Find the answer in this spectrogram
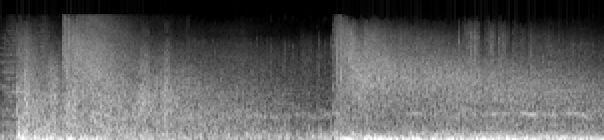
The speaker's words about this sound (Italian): Invece di sparare a Shang Yu, Mulan inclinò il cannone e sparò alla cima della montagna.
